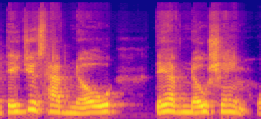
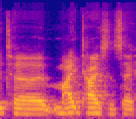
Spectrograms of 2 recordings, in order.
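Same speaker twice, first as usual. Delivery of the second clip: ordinary talk, nothing marked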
